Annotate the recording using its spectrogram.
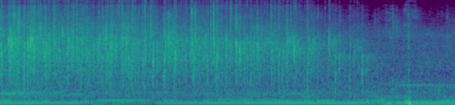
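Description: Audience applauding, the clapping fading away over a few seconds.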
